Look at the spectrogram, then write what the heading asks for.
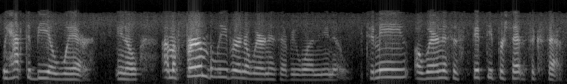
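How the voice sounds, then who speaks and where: A woman with a hoarse voice from a cold, presenting a workplace training webinar in an encouraging manner, often saying "you know". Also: fairly high pitch, fast. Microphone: computer mic on a webinar call. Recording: dull lo-fi web audio.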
